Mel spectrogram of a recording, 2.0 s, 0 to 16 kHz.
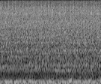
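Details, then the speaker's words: MerCruiser Bravo 3 boat engine idling evenly with no knocks, misses or squeals after power steering cylinder (actuator) replacement; started so the power steering pump circulates oil before bleeding and checking fluid; normal idle. "All that's left now is to start the system, so the power steering pump begins circulating the oil. Let's fire it up. The pump is running."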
